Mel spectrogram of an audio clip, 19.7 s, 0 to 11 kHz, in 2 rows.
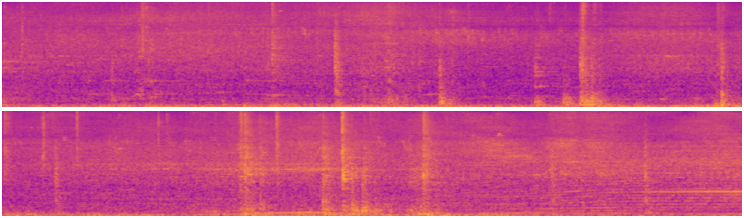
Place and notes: Berlin: Vermessungspunkt Friedelstraße / Maybachufer - Klangvermessung Kreuzkölln ::: 29.05.2012 ::: 13:09
Berlin, Germany, 29 May 2012, 13:09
